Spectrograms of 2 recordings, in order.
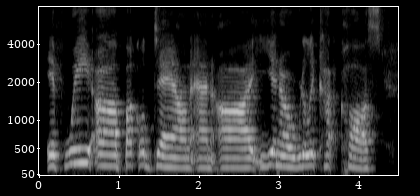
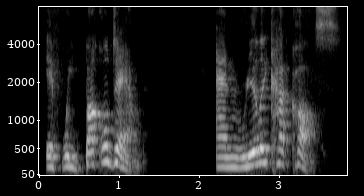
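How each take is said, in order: First: Filler sounds like uh fill the gaps. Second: Silent pauses replace the filler sounds. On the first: The speaker calls it wrong. "how something might sound" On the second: The speaker calls it right. "what if I change that"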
